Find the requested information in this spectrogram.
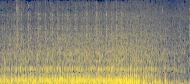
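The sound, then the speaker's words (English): An outboard boat motor idles in water too shallow to go on, with a steady, low chugging rumble and faint rattling, easing off slightly near the end. No one speaks. “We're close to Anderson's house, but the water's just a little bit too shallow for the outboard motor.”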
